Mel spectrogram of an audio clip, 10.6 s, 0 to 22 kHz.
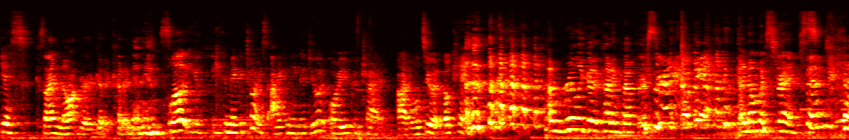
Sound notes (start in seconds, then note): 5.8 laughs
